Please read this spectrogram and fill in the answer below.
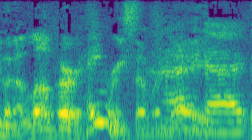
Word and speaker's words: Reesa Renee: Hey, Reesa Renee. Hi, guys. Am I pronouncing your name correctly? You are. Woo. You're like, people usually know. They give you.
